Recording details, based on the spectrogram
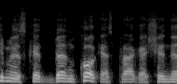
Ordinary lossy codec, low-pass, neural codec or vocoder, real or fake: Opus, 16 kbps; 14.4 kHz; none; real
